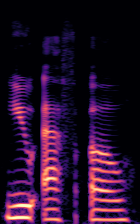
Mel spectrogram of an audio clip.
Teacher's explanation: The first sound is that Y sound, a consonant.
